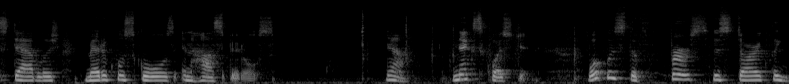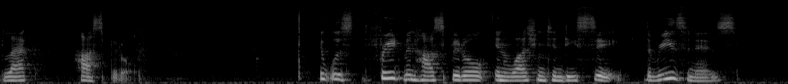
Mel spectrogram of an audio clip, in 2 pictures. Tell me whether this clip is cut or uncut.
cut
